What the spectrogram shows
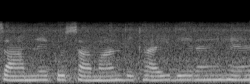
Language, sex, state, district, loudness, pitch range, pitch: Hindi, female, Bihar, Araria, -20 LUFS, 195-210 Hz, 205 Hz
